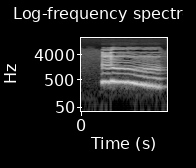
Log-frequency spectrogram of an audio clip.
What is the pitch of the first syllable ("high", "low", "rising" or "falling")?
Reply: falling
